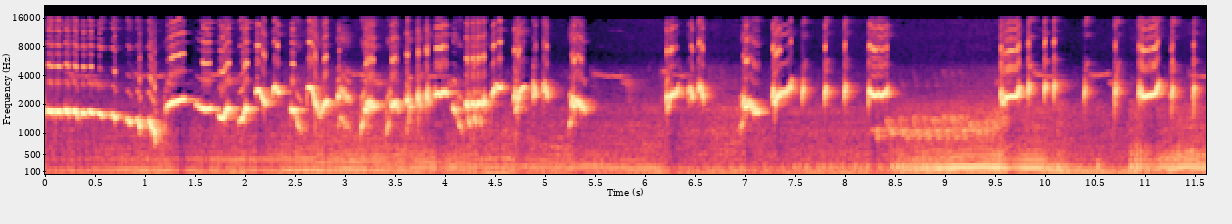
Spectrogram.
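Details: White-rumped shama singing as a lure to provoke others: rich, varied whistled and squeaky phrases, sharp clicks and rattles, with a brief low murmur partway through.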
